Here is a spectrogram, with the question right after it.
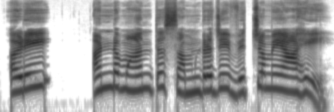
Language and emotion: Sindhi, neutral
